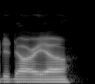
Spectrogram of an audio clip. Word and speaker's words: Daddario: So we asked Morgan Nally and Alexander Daddario. – Daddario. – How's it go? – It's actually pronounced both ways.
